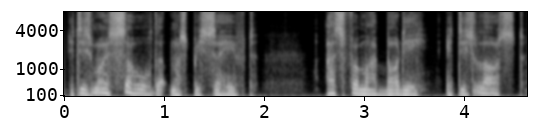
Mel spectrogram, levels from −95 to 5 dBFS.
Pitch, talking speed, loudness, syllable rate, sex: 135 Hz, 195 wpm, -21 LUFS, 4.6 syllables/s, male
